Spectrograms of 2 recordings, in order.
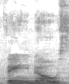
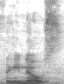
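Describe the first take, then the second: First: The name sounds close to the word 'anus'. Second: The name sounds close to the word 'anus'.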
